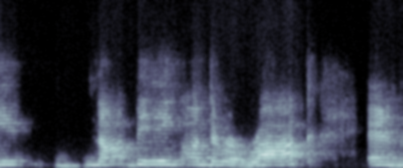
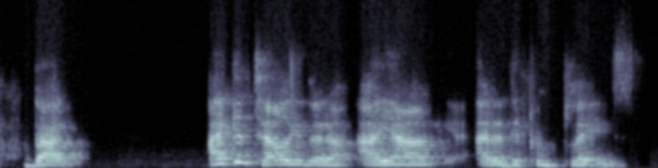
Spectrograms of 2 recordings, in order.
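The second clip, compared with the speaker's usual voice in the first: choked-up voice, catching with emotion. Speaker getting emotional while talking about their team's struggles, choked up. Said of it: "I'm getting emotional just talking about it".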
